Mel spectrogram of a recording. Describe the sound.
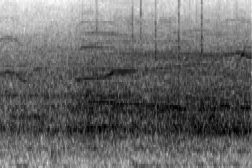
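A wrestling arena crowd cheers and roars in a dense, steady wash of noise that swells slightly midway, with a few brief shrill whistles or shouts on top.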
